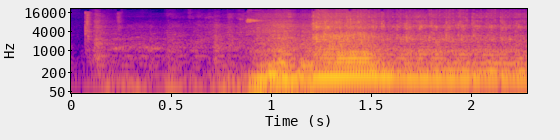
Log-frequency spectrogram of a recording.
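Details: Ferrari 458 Challenge car, repainted and reassembled, first start after electrical repair with a new switch and a charged dead battery: quiet starter whir, then it catches within a second into a strong, even deep rumble. Normal engine start.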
